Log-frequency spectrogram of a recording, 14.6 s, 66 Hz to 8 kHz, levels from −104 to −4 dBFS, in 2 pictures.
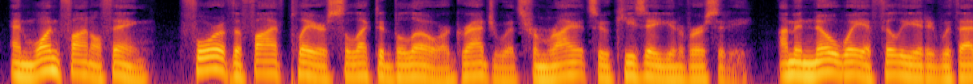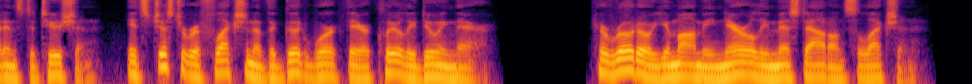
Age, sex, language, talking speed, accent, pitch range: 50-69, male, English, 185 wpm, American, 90-115 Hz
